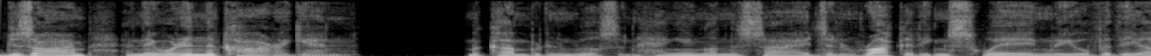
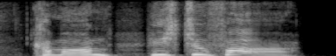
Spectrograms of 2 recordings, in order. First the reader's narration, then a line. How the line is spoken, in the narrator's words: Wilson shouted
